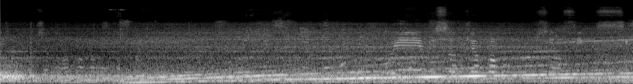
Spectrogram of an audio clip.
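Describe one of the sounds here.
The electric motors of a rubber-tyred VAL metro train whine and rise in pitch as it pulls away from a station into a tunnel.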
